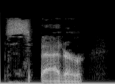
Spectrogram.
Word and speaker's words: spatter: It's blood spatter, no L.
